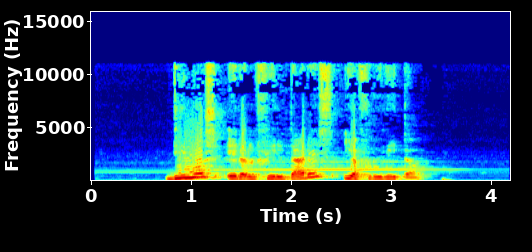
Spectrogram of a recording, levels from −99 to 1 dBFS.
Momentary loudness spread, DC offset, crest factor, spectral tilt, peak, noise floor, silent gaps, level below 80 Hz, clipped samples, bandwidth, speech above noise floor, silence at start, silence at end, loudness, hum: 12 LU; under 0.1%; 12 dB; -6.5 dB/octave; 0 dBFS; -59 dBFS; none; -52 dBFS; under 0.1%; 11.5 kHz; 48 dB; 0.75 s; 0.9 s; -12 LUFS; none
